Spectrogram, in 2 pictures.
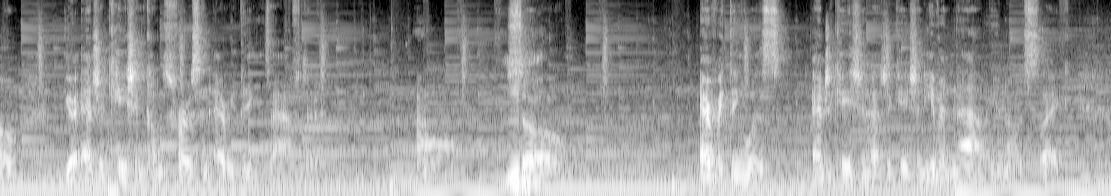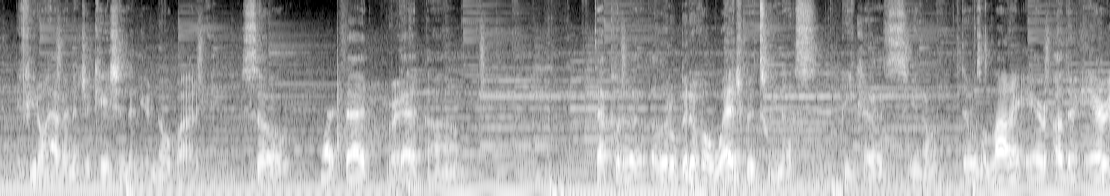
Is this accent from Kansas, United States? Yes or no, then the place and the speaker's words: no; Boston, Massachusetts, United States; also born or lived in New York City; now in Georgia, United States; I was born in New York City and raised in Boston.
